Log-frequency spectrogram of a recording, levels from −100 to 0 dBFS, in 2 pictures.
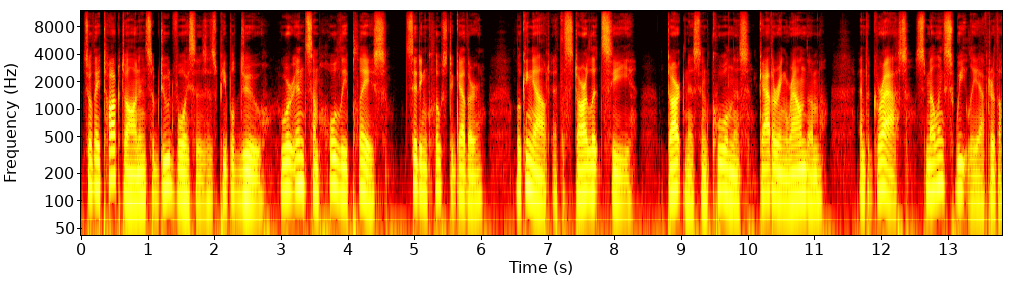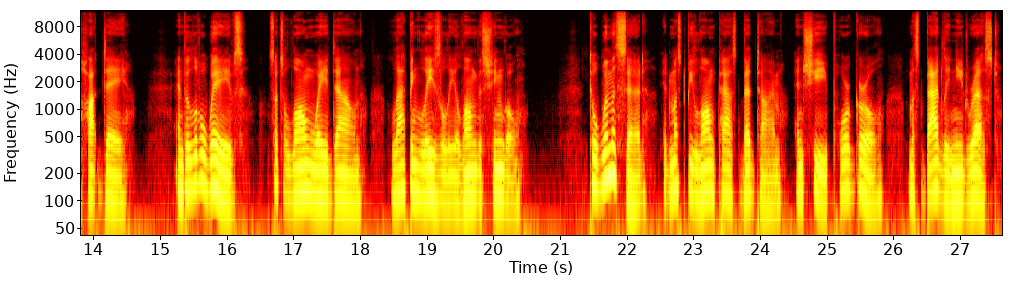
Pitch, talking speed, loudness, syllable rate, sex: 105 Hz, 155 wpm, -22 LUFS, 4.5 syllables/s, male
